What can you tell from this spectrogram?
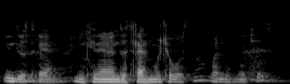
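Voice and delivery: barely audible, mumbling low; speaking too softly to be heard; too quiet. Real, not acted. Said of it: "Habla más fuerte porque no te escucha mi público". (hablando demasiado bajo)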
